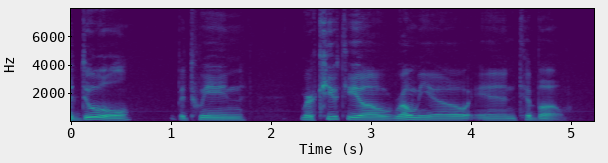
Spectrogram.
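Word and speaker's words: Tybalt: between mercutio romeo and tebow or thibolt as they often say but it should be pronounced tubo so uh mercutio and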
